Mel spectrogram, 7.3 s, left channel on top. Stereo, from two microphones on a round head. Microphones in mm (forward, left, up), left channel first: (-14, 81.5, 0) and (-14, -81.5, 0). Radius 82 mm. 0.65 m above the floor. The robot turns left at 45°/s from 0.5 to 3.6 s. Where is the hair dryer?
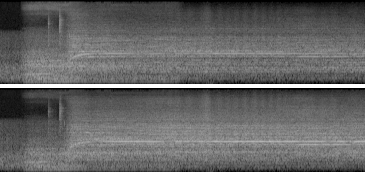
30° left, 1.0 m; by 7.3 s 90° right, 1.0 m.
